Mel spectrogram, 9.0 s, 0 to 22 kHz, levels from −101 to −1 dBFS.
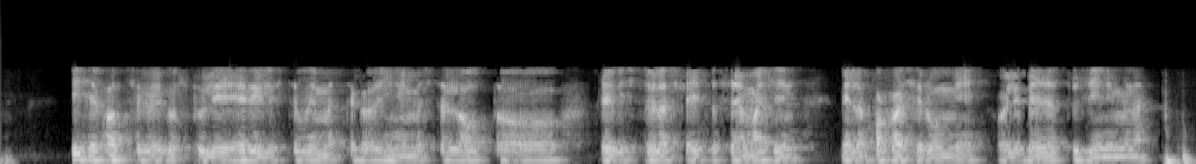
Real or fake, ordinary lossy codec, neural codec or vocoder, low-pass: real; AAC, 16 kbps; none; 7.2 kHz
